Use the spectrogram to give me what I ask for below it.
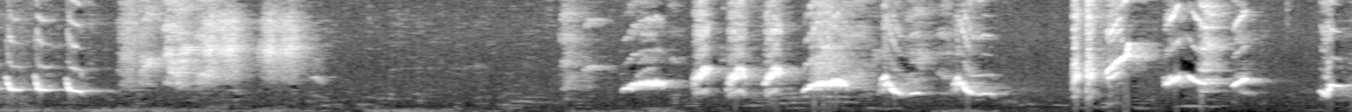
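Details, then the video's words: Greater green leafbird singing energetically to provoke a rival into answering. Loud, varied whistled and chattering phrases with sharp descending notes and rapid trills, over a low background rumble. "Cucak ijo gacor mancing lawan dijamin Nyahut"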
